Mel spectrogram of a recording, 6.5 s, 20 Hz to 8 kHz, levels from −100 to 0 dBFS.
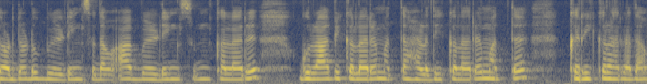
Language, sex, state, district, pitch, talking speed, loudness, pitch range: Kannada, female, Karnataka, Dharwad, 210 Hz, 150 wpm, -21 LUFS, 200-225 Hz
